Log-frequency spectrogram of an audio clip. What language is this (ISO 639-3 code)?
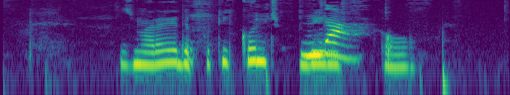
pus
